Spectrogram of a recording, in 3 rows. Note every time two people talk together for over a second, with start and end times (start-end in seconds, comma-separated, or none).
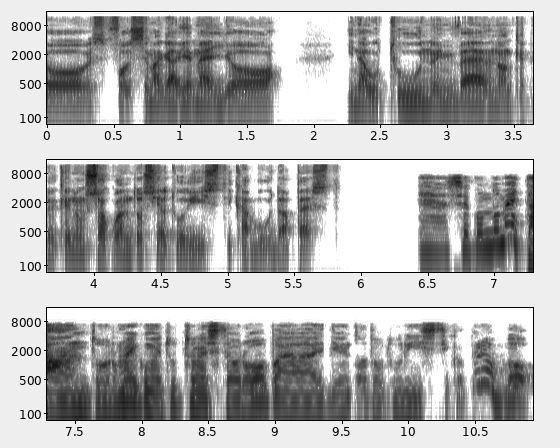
none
